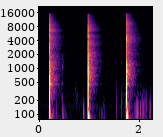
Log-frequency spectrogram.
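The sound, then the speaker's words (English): Three sharp hand claps for syncing audio and video on an iPhone recording, evenly spaced, each a crisp snap that dies away quickly. “Yeah, no, we're going to just do some sync claps, and we'll use your iPhone video and audio then.”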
